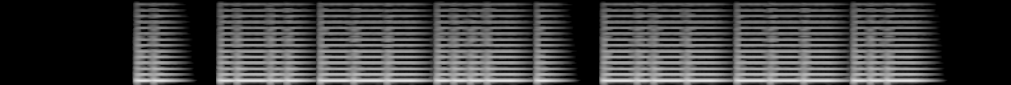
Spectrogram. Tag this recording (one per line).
electric
morse
radio
signal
